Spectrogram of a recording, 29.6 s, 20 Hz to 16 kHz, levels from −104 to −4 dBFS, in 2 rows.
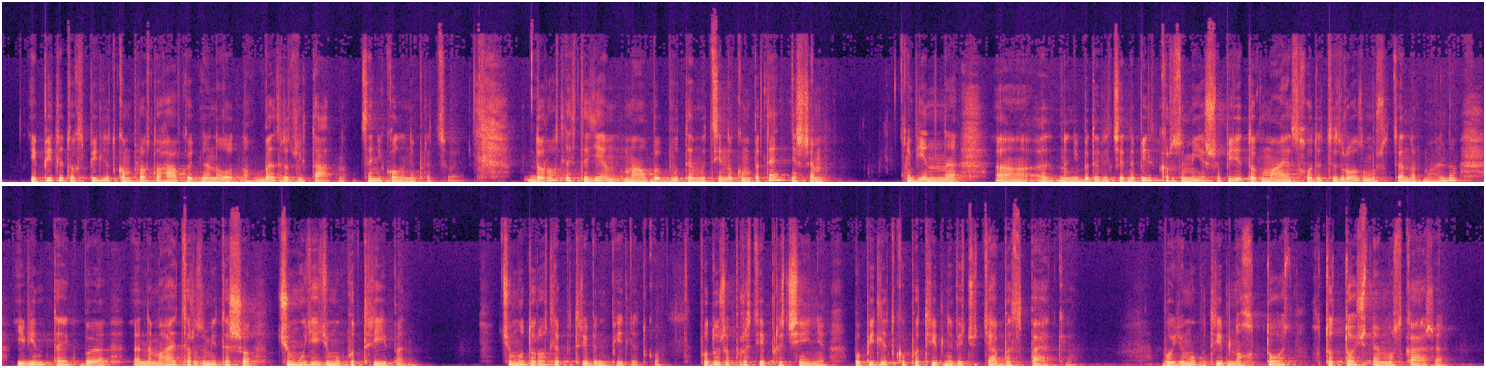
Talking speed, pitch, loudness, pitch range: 140 wpm, 145 Hz, -19 LUFS, 135-160 Hz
